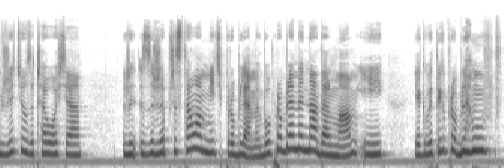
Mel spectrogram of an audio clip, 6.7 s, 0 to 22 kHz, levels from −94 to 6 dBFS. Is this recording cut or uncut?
uncut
